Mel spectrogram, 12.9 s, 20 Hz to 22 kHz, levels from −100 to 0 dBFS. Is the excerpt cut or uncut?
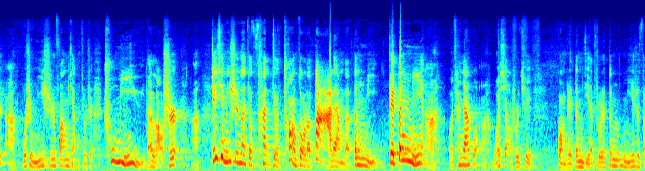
cut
